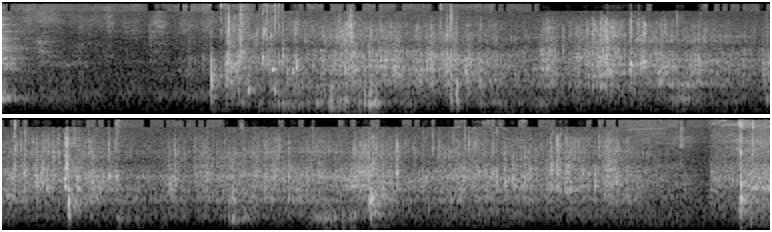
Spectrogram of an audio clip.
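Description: Dry beans for a slow cooker rattle and patter as they are tipped and shuffled into the pot, with irregular clatters and small knocks at close range.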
